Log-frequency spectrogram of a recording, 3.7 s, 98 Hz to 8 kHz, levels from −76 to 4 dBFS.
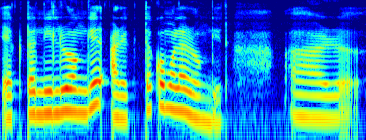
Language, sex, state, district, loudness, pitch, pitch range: Bengali, female, Tripura, West Tripura, -17 LUFS, 225 Hz, 200-245 Hz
